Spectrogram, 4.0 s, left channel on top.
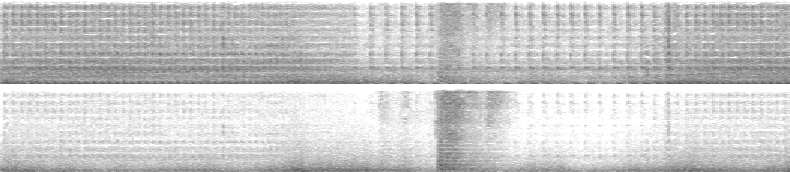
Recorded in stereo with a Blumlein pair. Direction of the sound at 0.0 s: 40° left.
